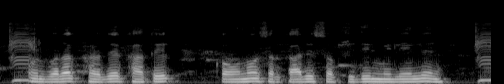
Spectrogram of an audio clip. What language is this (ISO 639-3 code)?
bho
